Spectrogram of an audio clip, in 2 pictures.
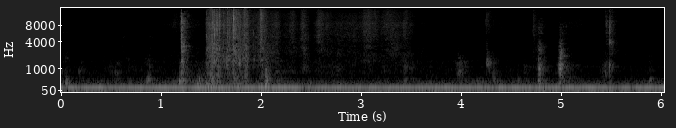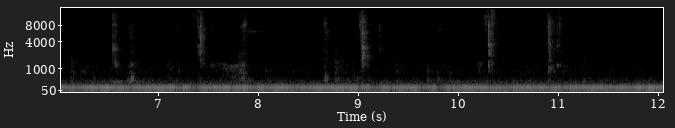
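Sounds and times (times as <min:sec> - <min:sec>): low steady hum: 0:00.0 - 0:12.0
bread crust crackling: 0:01.2 - 0:02.6
chewing clicks: 0:08.6 - 0:11.1.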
